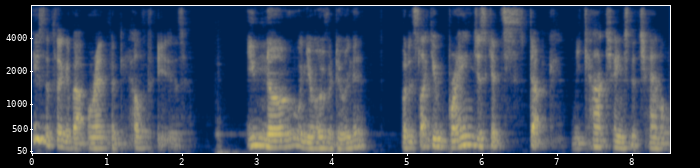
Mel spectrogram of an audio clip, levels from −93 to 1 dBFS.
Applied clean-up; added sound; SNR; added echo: neural mask model DeepFilterNet 3.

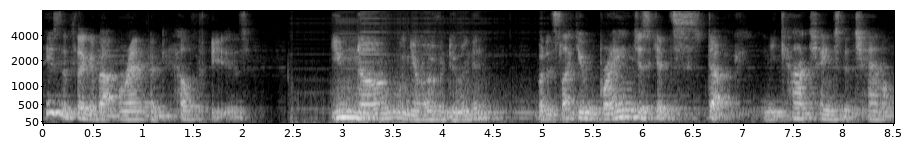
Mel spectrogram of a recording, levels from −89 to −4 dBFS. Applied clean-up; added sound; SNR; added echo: neural separator model SepFormer DNS4.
